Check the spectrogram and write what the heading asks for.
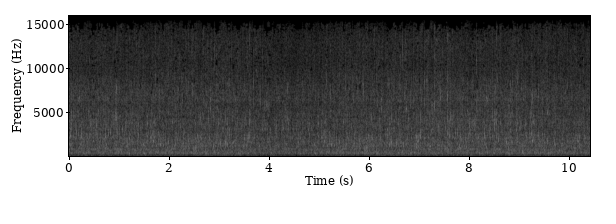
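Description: Water running and trickling steadily over rock, an even rushing hiss.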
